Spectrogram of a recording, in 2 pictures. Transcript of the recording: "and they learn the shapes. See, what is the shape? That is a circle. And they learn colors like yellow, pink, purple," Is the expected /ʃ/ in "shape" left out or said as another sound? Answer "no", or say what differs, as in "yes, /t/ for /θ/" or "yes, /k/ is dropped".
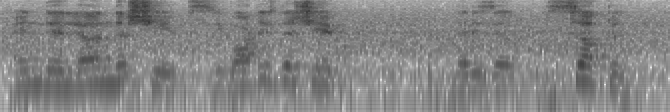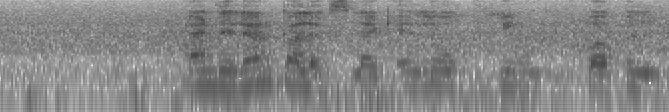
no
